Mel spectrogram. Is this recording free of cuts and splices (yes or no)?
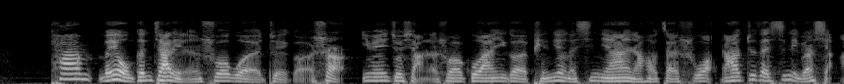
no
